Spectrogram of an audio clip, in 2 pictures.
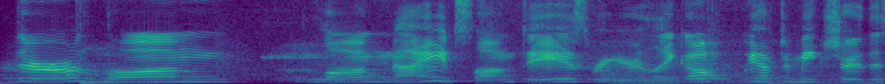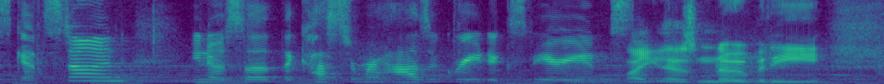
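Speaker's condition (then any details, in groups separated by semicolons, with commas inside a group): No condition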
